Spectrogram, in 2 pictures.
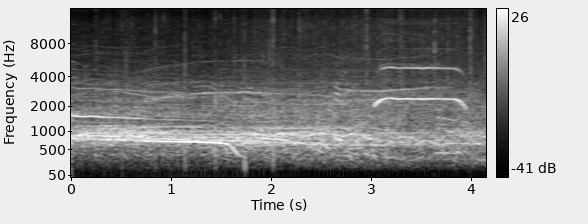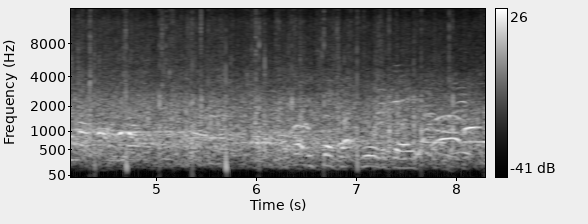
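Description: A large concert crowd cheers and applauds loudly and continuously, with whoops and shouts rising above dense clapping that gradually settles slightly toward the end.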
